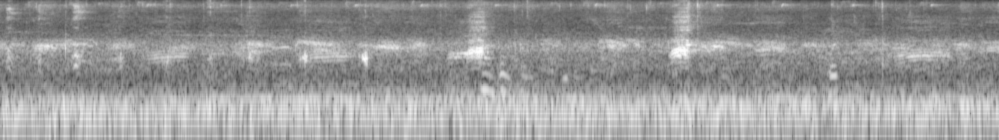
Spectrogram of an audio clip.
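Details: Call duck feeding in water, giving short nasal quacks in scattered bursts, a few double notes, over a steady low rumble of wind or water noise.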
